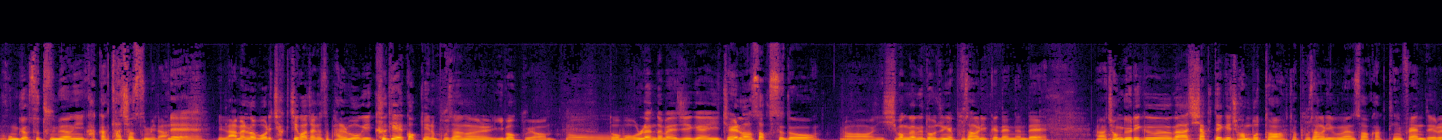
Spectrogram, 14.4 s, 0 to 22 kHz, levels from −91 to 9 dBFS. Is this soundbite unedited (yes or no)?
no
